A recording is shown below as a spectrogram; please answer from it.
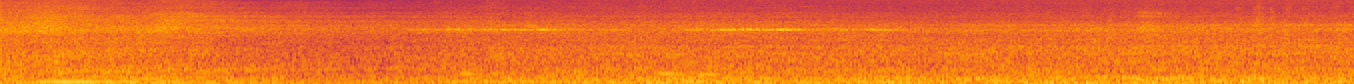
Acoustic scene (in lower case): street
